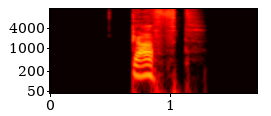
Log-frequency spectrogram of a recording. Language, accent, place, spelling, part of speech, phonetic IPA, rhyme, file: German, Germany, Berlin, gafft, verb, [ɡaft], -aft, De-gafft.ogg
- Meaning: inflection of gaffen: 1. third-person singular present 2. second-person plural present 3. plural imperative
